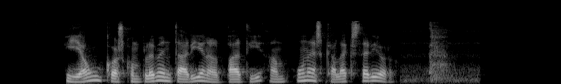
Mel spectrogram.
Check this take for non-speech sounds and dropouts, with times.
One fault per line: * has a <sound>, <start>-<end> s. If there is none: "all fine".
* has a cough, 4.3-4.6 s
